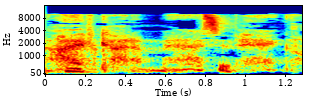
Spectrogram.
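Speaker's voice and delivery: unvoiced hungover whisper. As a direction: rasp it out, too sore to speak.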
